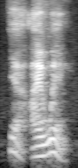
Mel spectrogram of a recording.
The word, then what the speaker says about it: Iwan: Iwan. Pronounced Iwan.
